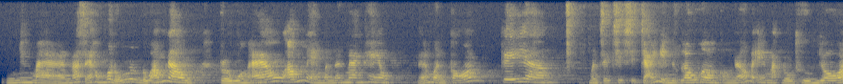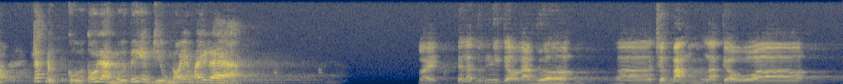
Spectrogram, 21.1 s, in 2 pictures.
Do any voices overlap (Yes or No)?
No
